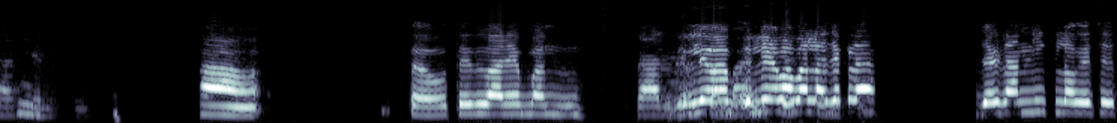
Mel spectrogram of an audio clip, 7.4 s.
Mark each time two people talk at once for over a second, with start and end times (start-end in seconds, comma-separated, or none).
4.3-5.8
